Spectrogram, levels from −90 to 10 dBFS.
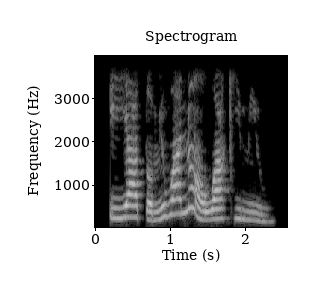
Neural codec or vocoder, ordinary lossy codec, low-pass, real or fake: none; none; 3.6 kHz; real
